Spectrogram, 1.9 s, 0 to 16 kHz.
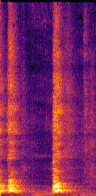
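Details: A 4-year-old female Rottweiler gives two deep, gruff barks about a second apart.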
